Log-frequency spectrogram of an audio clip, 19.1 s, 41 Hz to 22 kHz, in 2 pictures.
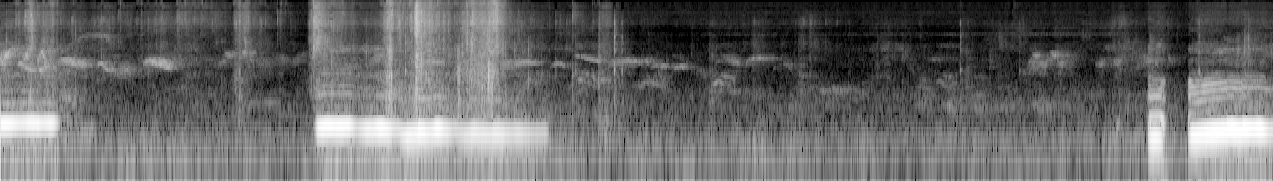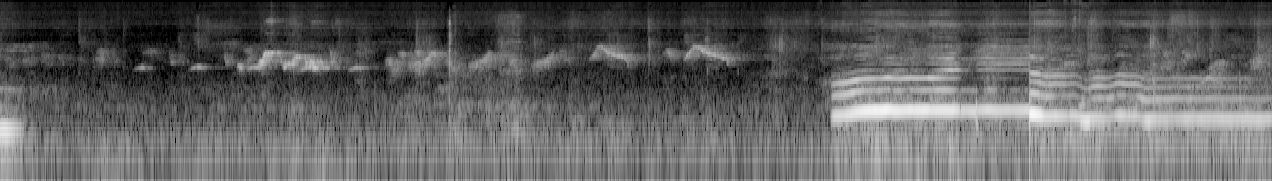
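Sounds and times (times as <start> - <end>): person humming: 0.0 - 0.5, 2.4 - 4.1, 8.6 - 9.7, 15.8 - 19.0
faint bird chirping: 0.0 - 19.0.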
